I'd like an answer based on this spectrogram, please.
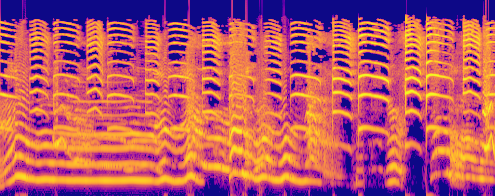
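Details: Irish wolfhounds howling in a group, one voice holding a long steady low tone for about three seconds while others add higher wavering, bending howls and short yelping notes.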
